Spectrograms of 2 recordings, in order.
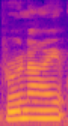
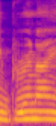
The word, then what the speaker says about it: Brunei: And I don't know if it said Brunei or Brunei. I've looked it up. It seems to be Brunei in English, but the local people here do say Brunei, and that's what it's spelled like.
